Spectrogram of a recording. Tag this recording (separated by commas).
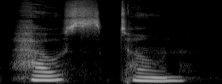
Speech, Female speech, Human voice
